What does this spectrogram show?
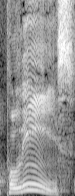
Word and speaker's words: police: Par exemple, dans police, c'est comme le I de police en français.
